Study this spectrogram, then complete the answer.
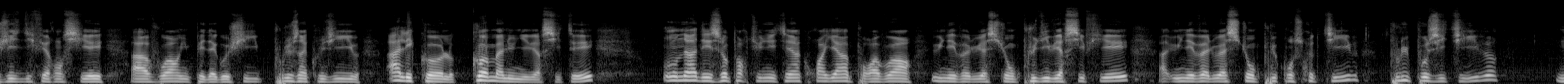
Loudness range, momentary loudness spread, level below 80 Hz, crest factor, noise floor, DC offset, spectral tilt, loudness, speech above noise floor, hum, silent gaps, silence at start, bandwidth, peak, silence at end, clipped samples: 3 LU; 9 LU; -48 dBFS; 18 dB; -48 dBFS; under 0.1%; -5.5 dB/octave; -21 LUFS; 27 dB; none; none; 0 s; 15.5 kHz; -4 dBFS; 0 s; under 0.1%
